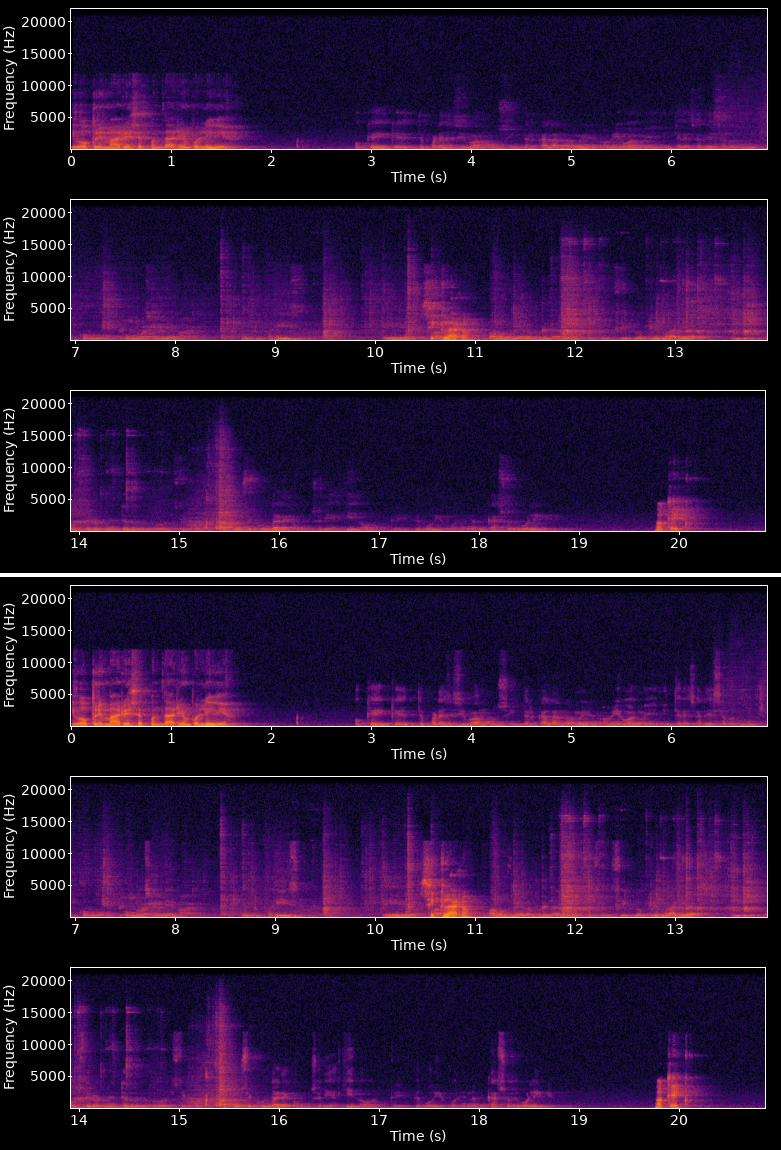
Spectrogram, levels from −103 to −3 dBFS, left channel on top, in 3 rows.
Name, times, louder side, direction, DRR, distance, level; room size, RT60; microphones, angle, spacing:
voice 1, 0.0-1.6 10.5-10.9 19.8-20.1, right 4 dB, 50° right, 8 dB, 0.4 m, -32 dB
voice 2, 2.8-8.2 8.7-9.3 10.1-13.3 13.6-18.8, right 1 dB, 65° right, 2 dB, 1.7 m, -45 dB
Mechanisms, 6.4-16.2, right 2 dB, 20° right, 3.0 m, -52 dB
16.0 x 7.9 x 2.9 m, 0.82 s
head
